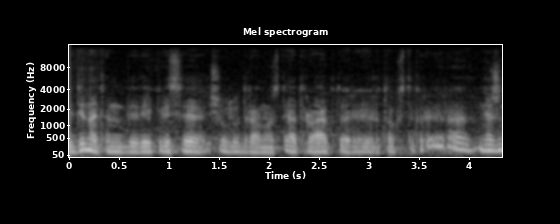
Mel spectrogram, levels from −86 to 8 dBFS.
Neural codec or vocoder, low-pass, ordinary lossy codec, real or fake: none; 14.4 kHz; AAC, 48 kbps; real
